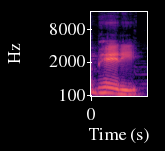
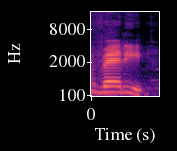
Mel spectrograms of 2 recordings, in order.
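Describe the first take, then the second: First: The word begins with an aspirated bh sound. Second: The word begins with a clear v sound. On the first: The speaker calls it wrong. "ना कि वेरी। भेरी बोलना ... अजीब लगता है" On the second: The speaker calls it right. "आप बोलेंगे वेरी"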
